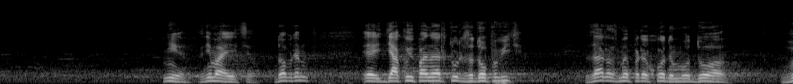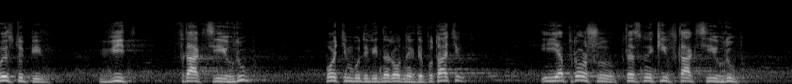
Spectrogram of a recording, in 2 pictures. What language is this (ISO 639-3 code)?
ukr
